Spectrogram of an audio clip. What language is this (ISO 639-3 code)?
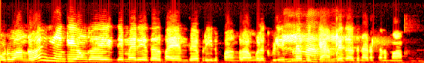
tam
